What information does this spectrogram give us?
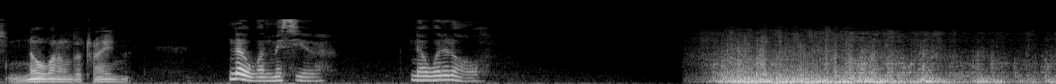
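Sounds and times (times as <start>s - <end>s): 
speech: 0.2s - 1.4s, 2.3s - 3.4s, 4.1s - 4.9s
snowplows grinding forward through snow: 7.2s - 10.5s.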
